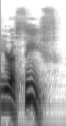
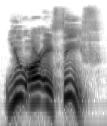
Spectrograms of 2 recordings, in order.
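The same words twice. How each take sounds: First: Said in the usual way. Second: "You are a thief" very slow, hitting "are"; slow emphatic restatement. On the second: Shown as a demonstration. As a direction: lean on "are" and draw every word out.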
